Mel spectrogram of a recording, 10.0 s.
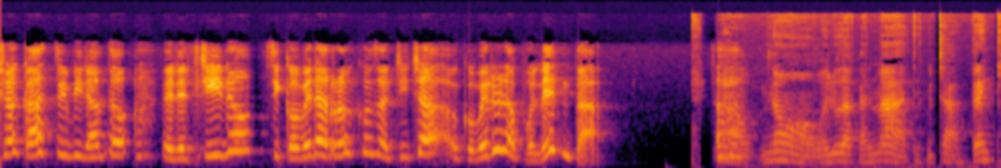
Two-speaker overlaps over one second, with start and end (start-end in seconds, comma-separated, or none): none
